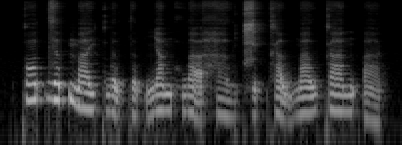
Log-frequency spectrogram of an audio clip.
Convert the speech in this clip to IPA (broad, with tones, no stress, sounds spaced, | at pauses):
k ɔ˦˥ t̚ z ə˦˥ p̚ m a˧ j k w ə̰˧˨ w t̪ ə˨˩ p̚ ɲ a˧ m h w a̰ː˧˨ h a̤˨˩ w t͡ɕ ə˨˩ t̚ x a̰˧˨ w m a˨˦ w k a˧ n ʔ a˨˩ k̚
